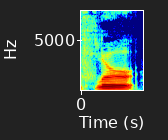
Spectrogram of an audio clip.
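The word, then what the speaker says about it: FLIR: So the next step, we'll be going in there with cameras, a fleur... A what? I asked. He had pronounced it like the fleur in flurry.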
